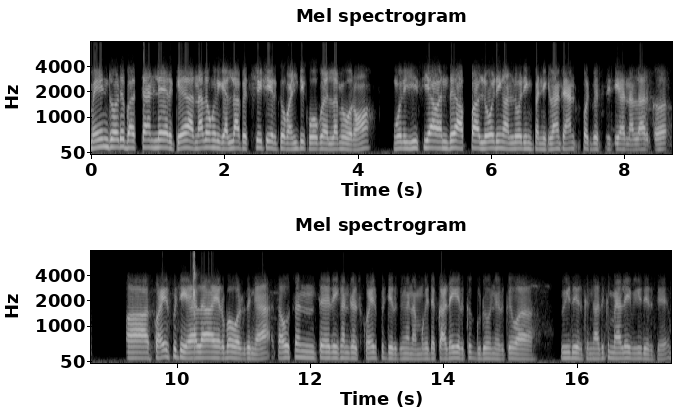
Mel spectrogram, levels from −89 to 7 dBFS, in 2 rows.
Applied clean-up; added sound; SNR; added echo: neural diffusion model UNIVERSE++.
